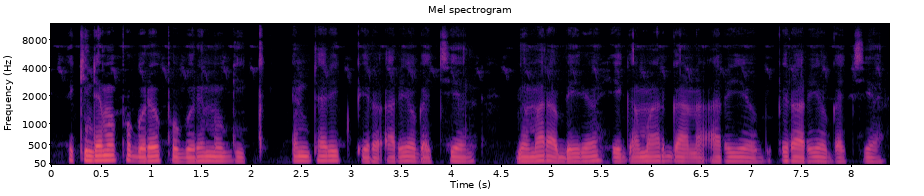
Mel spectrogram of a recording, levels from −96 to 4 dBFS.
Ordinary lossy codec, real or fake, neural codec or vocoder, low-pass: none; fake; vocoder, 24 kHz, 100 mel bands, Vocos; none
